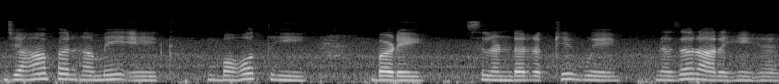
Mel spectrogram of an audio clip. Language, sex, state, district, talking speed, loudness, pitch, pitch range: Hindi, female, Chandigarh, Chandigarh, 105 wpm, -18 LUFS, 205 Hz, 190-225 Hz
